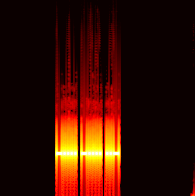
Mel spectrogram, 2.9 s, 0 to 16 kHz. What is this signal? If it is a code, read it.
Morse code, heard as a keyed tone, about 46 wpm, 700 Hz. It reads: 66U
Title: Three Challenging Letter-Number Combinations 45wpm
